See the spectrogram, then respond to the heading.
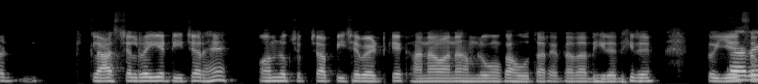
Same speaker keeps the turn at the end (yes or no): no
